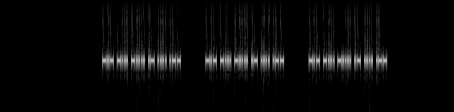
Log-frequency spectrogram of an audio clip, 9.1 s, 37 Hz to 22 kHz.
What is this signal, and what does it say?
Morse code, heard as a keyed tone, about 51 wpm, 700 Hz. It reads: KB6AHW KB6AHW KB6AHW
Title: USA Call Signs - 6 Characters - Repeated 3x - 50wpm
